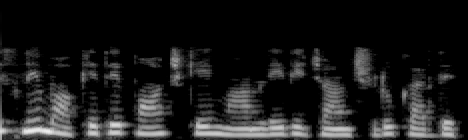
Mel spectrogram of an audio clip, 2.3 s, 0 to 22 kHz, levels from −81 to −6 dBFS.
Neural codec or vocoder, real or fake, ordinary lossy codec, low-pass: none; real; Opus, 24 kbps; 5.4 kHz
